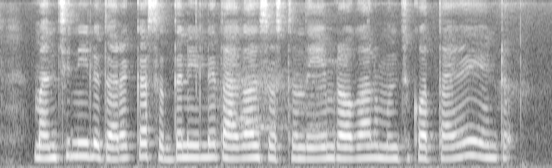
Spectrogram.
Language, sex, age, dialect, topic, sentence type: Telugu, female, 18-24, Utterandhra, agriculture, statement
